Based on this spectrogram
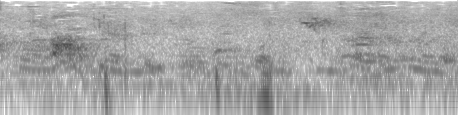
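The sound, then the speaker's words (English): A few sharp dog barks ring out amid a busy outdoor crowd at the Deepwater Literary Festival's Blessing of the Animals, where local community members brought pets including cats, dogs and goats. People chatter in the background and other animal sounds are mixed in. “Members of the local community arrived with their assorted pet animals that included cats, dogs, and goats.”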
